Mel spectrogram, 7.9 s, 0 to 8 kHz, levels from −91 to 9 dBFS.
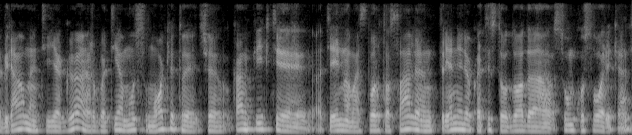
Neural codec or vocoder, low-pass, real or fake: codec, 16 kHz, 2 kbps, FunCodec, trained on Chinese and English, 25 frames a second; 7.2 kHz; fake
